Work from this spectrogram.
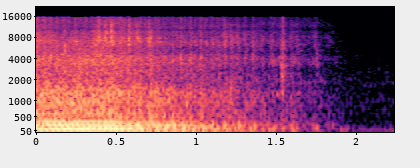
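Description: A Honda lawn mower engine runs loud and close, its rough mid-range drone fading over a couple of seconds as it winds down, with a faint sharp pop near the end.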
